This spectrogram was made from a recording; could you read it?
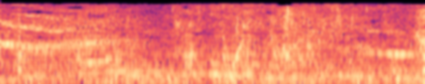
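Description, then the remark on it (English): Water sloshes and splashes gently in a baptismal pool during a child's baptism, a continuous soft churning with small splatters, fairly quiet and steady throughout. “Now, see, there's water down here.”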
